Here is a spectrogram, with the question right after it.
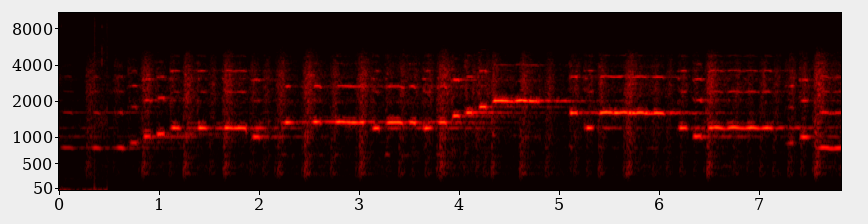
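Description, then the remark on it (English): A lively tune, I Wish I Was in Dixie, on a high, piping whistle rides over a steady beat of drum hits, played together by a one-man band dressed like Uncle Sam, loud, with no talking. “There was a one-man band dressed like Uncle Sam, playing I Wish I Was in Dixie with a drum and whistle.”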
